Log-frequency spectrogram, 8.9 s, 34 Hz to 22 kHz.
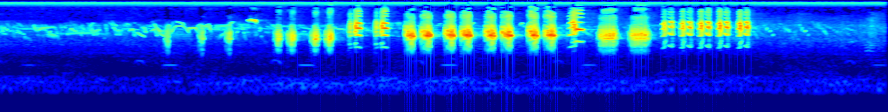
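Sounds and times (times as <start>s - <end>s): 
great reed warbler singing: 0.0s - 8.8s.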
